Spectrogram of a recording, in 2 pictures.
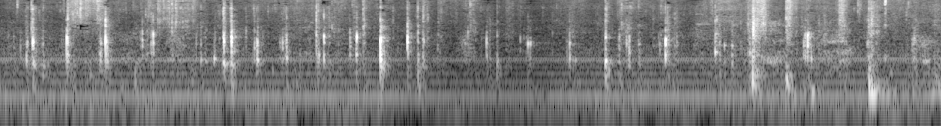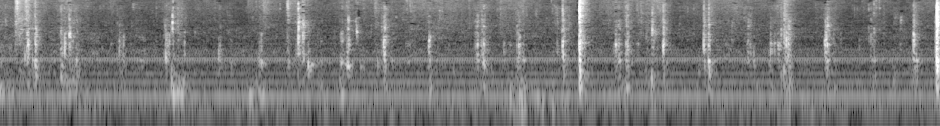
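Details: A large Belgian Malinois, a shepherd-type dog, gnawing on a cow bone, recorded close up for ASMR: dense, irregular sharp cracks and crunches, several each second, over a steady low hum.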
